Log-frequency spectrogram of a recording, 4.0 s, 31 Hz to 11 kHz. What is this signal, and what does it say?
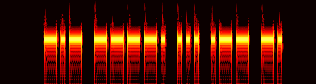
Morse code, heard as a keyed tone, about 23 wpm, 700 Hz. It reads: K9SWN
